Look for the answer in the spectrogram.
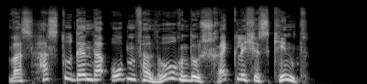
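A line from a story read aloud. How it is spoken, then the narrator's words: Called out. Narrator (German): rief die Gouvernante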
